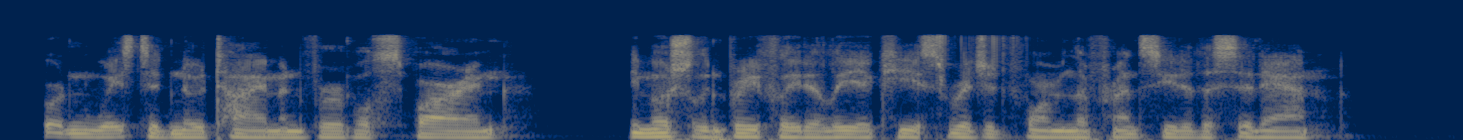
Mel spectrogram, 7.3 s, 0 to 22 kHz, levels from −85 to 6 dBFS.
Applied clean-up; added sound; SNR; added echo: neural mask model DeepFilterNet 3.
